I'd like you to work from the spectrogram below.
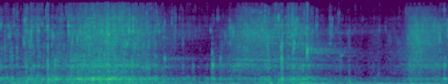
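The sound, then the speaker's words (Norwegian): Pilate washes his hands in a basin of water: a steady swishing, splashing and sloshing with soft drips, rising and falling over a few seconds with no one speaking. “Pilatus tok da et fat med vann og vasket hendene sine.”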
